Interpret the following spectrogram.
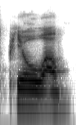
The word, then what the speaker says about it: Purewal: It's Purewal. So pure and then well.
